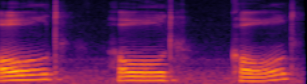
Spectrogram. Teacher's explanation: you don't want much sound after the L going directly from the L to the D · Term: dark L, dark L's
